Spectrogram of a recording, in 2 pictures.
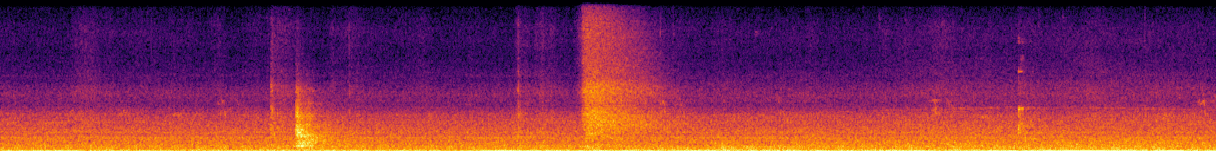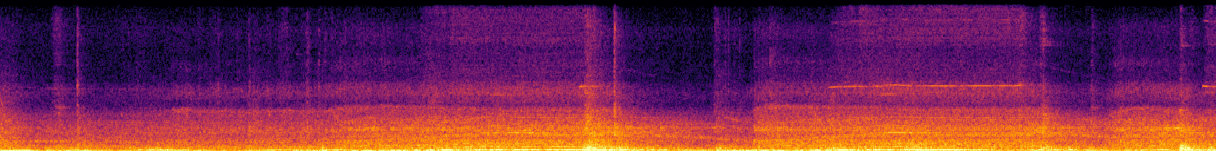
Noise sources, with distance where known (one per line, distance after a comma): large-sounding engine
